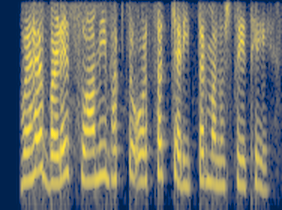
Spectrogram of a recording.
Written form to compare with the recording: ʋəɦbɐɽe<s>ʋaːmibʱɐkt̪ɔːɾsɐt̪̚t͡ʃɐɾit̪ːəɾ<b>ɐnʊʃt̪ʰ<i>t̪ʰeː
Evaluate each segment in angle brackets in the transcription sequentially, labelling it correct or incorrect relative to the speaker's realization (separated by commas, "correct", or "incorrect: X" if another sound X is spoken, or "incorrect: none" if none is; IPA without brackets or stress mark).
correct, incorrect: m, incorrect: e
